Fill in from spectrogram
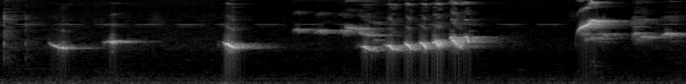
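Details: White-rumped shama in kretetan-style song, used as a lure for other birds: sparse clear whistles spaced about a second apart, then a buzzy rising trill and a high descending whistle over a low background hum.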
